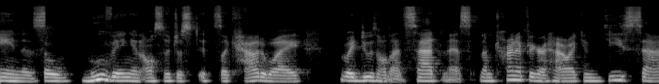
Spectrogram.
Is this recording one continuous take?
yes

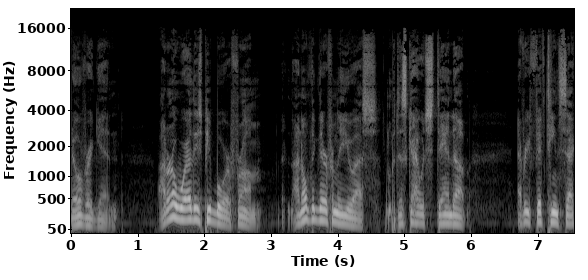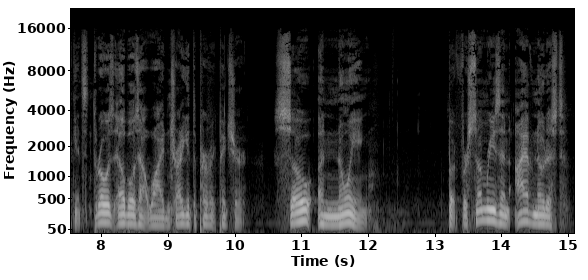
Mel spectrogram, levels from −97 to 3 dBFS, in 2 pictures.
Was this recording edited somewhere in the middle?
yes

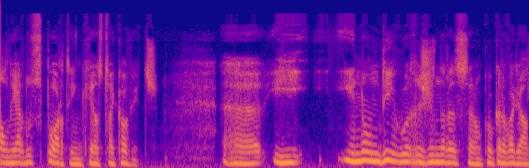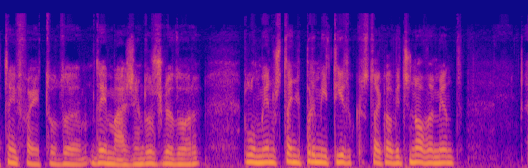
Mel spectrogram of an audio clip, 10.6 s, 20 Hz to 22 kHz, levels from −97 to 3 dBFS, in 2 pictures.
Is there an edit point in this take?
yes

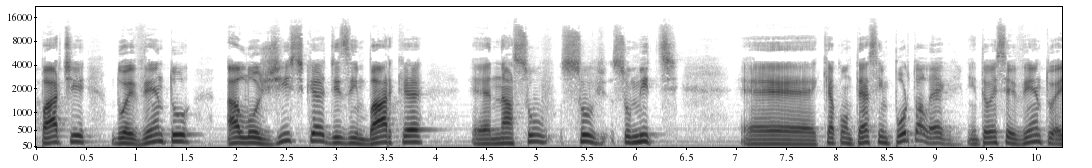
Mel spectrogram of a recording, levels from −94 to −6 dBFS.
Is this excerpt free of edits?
no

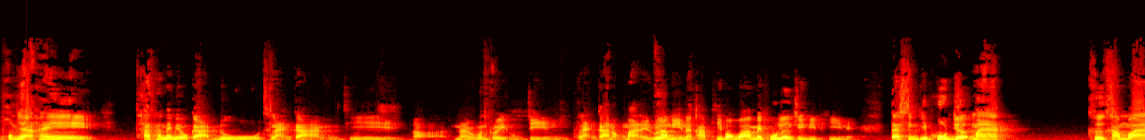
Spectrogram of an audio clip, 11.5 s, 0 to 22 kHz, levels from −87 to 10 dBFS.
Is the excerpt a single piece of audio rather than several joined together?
yes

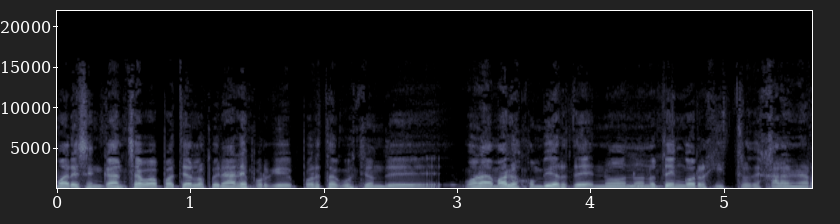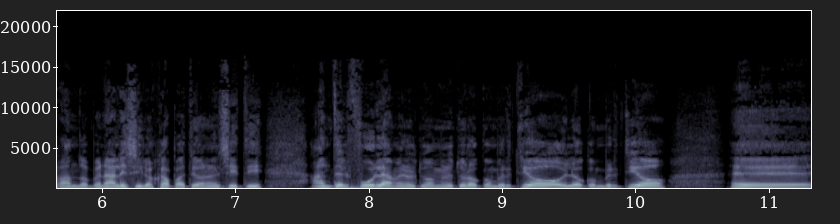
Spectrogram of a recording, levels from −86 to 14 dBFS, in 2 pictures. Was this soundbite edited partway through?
no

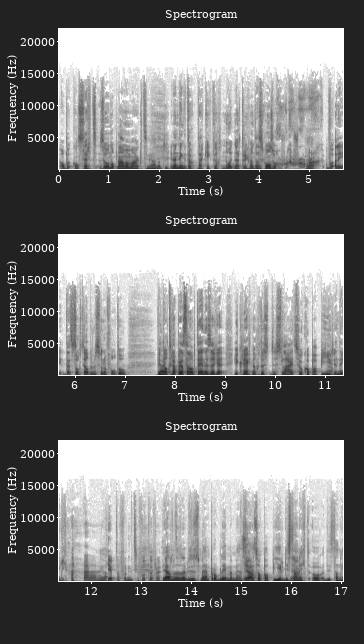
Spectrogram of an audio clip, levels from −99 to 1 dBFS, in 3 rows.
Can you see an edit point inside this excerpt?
no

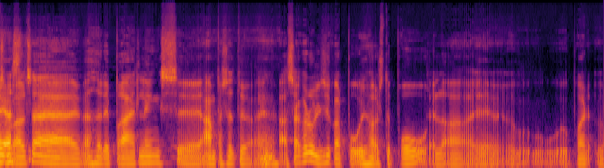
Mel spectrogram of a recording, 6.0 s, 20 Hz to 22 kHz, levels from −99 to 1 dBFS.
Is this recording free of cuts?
no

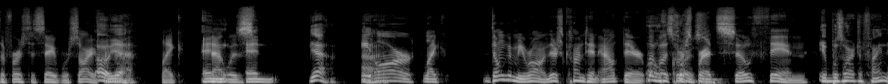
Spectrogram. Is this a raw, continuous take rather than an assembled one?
no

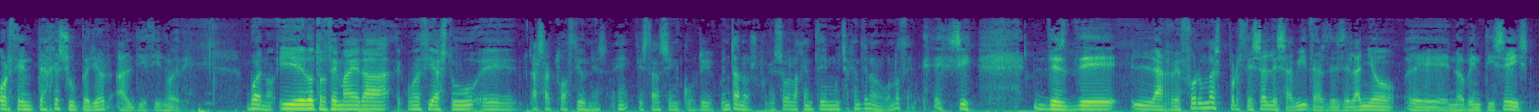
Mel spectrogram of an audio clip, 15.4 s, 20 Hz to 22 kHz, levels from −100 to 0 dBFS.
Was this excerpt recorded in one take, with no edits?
yes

